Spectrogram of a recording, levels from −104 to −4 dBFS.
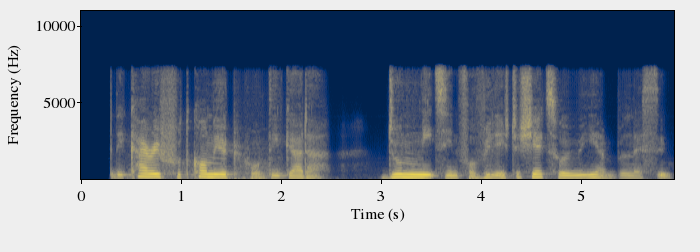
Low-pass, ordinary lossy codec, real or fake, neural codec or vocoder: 7.2 kHz; none; fake; codec, 16 kHz, 0.5 kbps, X-Codec, HuBERT features, trained on LibriSpeech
